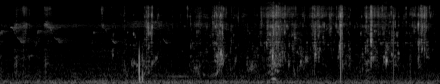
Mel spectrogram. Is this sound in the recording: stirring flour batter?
no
